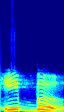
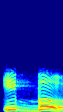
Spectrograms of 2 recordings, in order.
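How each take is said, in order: The two takes are said the same way.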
